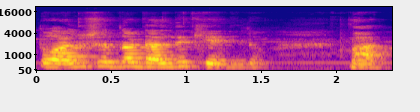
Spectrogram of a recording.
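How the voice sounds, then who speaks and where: At home indoors, a young Indian woman with a Bengali accent narrates a casual daily vlog, chatting with viewers as if they're friends and sometimes speaking softly so her sleeping daughter isn't woken. Her voice is fairly high and steady, her pace quick, with faint music behind.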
